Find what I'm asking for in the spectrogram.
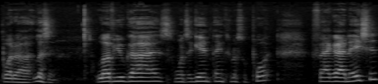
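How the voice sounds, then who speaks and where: A man speaks in a New York accent at a high pitch. His pitch variation is ordinary. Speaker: firearms YouTuber. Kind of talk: casual video outro. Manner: fast; stumbling over words.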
